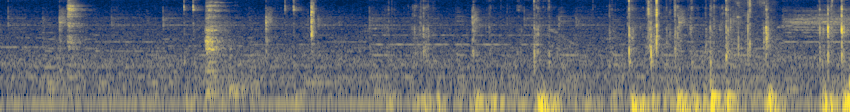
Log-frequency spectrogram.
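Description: Someone types on a faulty, misbehaving computer keyboard, with irregular clicks and clacks of keys close by that start sparse and grow into busier, louder bursts of keystrokes.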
